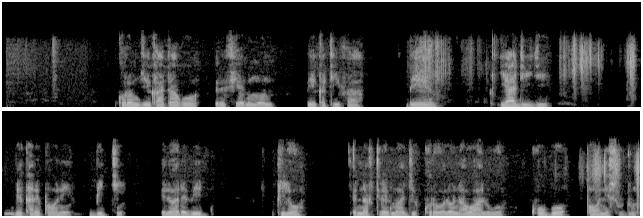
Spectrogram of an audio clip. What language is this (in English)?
Fula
